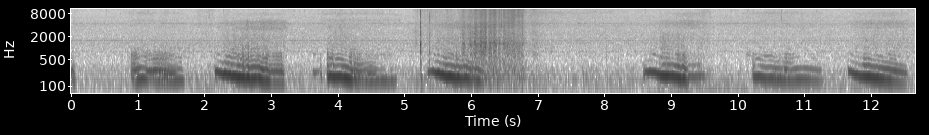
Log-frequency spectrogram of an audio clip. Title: kitty snore zzz zzz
